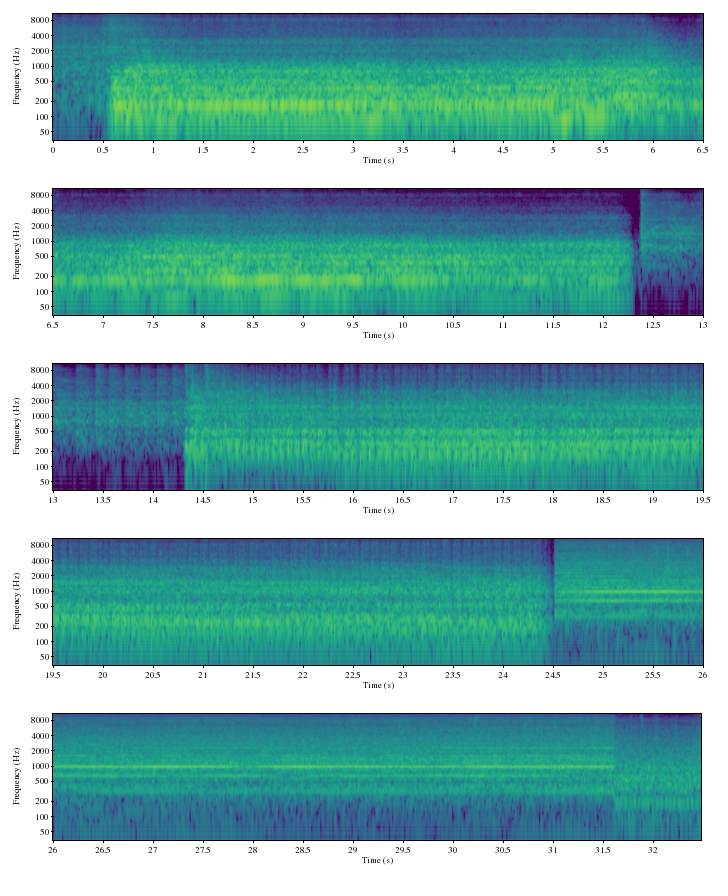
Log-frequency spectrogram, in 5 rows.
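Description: Car engines started and run one after another: a Pontiac Trans Am WS6's V8 starts about half a second in and runs at idle with a deep exhaust note. After a brief gap, a second car's engine runs, and near the end comes a steadier engine hum with a high steady whine over it.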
